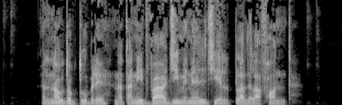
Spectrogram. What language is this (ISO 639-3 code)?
cat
